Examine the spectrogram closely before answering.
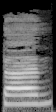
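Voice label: "dān", Mandarin Chinese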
